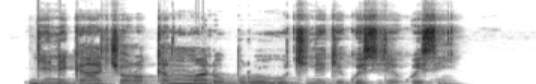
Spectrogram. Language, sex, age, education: Igbo, male, 15-29, tertiary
